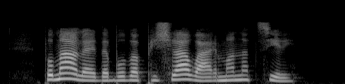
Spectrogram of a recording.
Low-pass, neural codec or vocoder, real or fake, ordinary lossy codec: 7.2 kHz; codec, 16 kHz, 0.5 kbps, FunCodec, trained on LibriTTS, 25 frames a second; fake; MP3, 32 kbps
